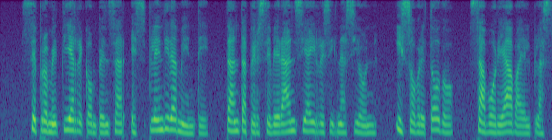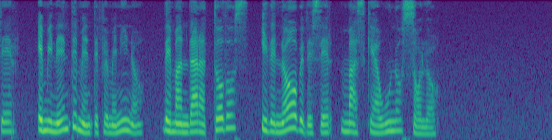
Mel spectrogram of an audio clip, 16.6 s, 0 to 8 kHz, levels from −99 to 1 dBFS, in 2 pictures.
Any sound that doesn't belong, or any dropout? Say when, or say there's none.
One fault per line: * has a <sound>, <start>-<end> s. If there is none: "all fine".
all fine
